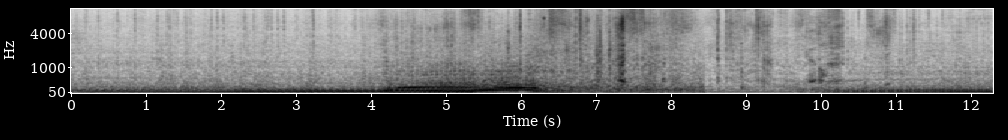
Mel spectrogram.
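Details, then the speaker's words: Chevrolet Silverado 8.1 Vortec 8100 V8, weak idle with falling rpm and backfiring: slow, choppy, stumbling acceleration with pops; misfire under load with little power, cause not yet found, intake manifold gaskets to be checked. "you can hear misfiring when you accelerate this acceleration is slow and not smooth and kind of just poppy"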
